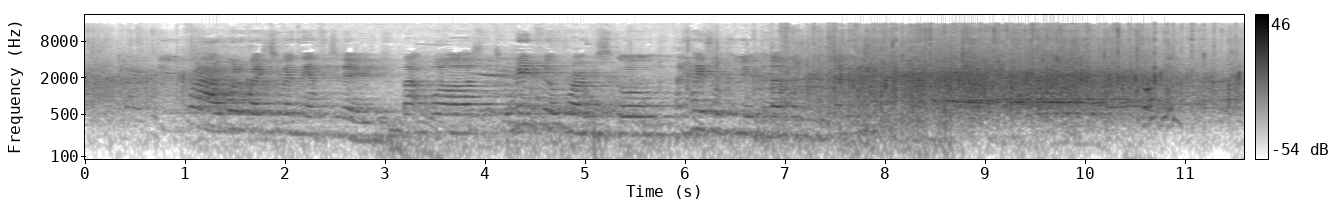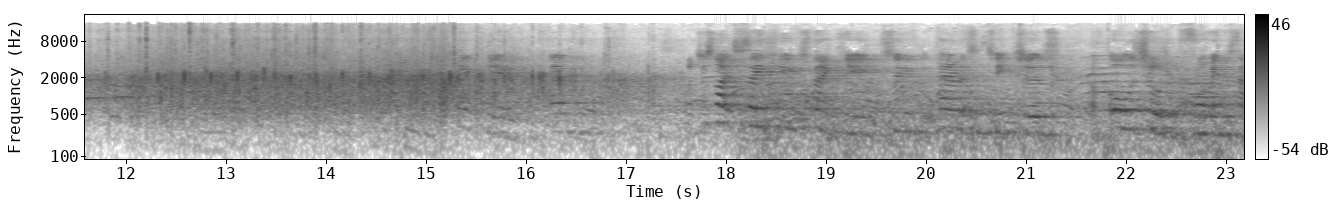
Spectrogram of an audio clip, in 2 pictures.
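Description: A children's brass band plays in a large echoing hall.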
